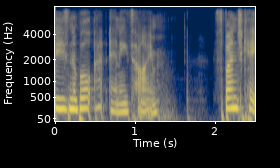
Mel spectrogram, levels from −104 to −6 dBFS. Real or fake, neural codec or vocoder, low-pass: real; none; 7.2 kHz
